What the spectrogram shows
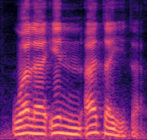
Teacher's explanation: Alhalqi atau halqi berasal dari kata halq artinya tenggorokan yang di mana huruf hamzah merupakan huruf yang keluar dari tenggorokan. Sehingga ketika ada nun sukun bertemu dengan hamzah maka jelaskan bunyi nunnya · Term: izhar halqi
